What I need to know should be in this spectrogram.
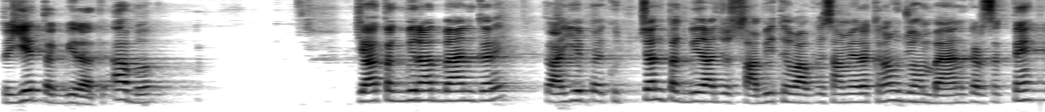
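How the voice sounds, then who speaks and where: Speaking with a bright, fairly even voice that sits high, a man preaching Islam works slowly through his lecture. Arabic recitations punctuate his explanations, and he keeps urging the audience through repeated reminders.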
